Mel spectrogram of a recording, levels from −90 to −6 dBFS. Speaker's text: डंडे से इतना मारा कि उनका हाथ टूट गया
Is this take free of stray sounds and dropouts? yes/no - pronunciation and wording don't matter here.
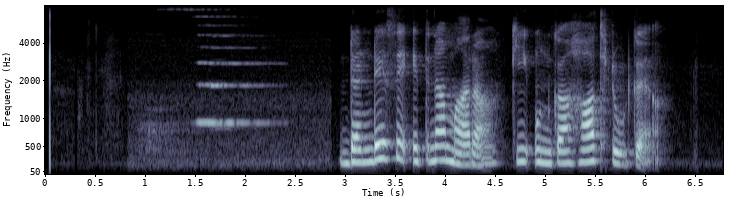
no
